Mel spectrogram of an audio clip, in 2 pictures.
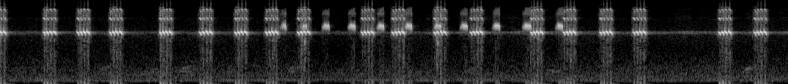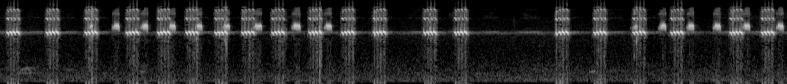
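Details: Long run of close cricket chirping: bright, high-pitched pulses repeated quickly and evenly, pausing briefly near six and thirteen seconds, with nothing else audible.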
